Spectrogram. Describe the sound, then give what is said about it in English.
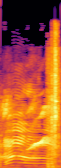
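A pet guinea pig lets out a single loud, high squeal that climbs steadily in pitch, then breaks into a brief rough burst of noise at the end. “when she's not threatening to leave us to open up a guinea pig farm”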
